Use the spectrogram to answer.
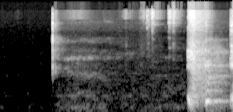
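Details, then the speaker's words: Single harsh, partly voiced cough or throat-clear from an adult after a few soft clicks in a quiet room; the adult says it's something in the throat, wonders if it's a dry cough, and denies having COVID. "Sorry, I don't have COVID. I just have like something in my throat. Or do I have a dry cough?"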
